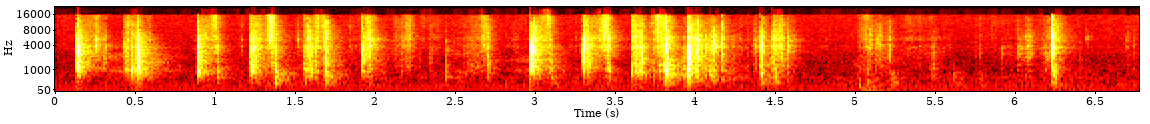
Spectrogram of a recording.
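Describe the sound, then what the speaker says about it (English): A deck of tarot cards shuffled by hand, close and quiet, with repeated crisp riffling bursts and card slaps that thin out into a few sparse taps toward the end. "Let's get some tarot cards."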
